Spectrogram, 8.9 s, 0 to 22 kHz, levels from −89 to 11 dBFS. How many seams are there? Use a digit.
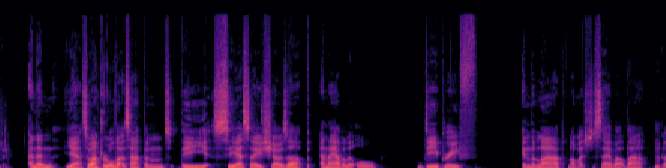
0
